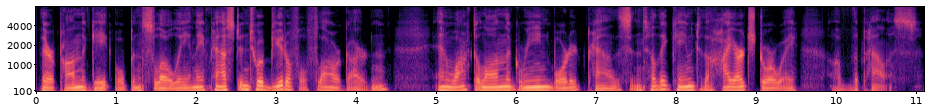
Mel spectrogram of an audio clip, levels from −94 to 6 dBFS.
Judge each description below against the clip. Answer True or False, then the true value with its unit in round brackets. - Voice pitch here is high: False (110 Hz)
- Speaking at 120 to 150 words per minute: False (165 wpm)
